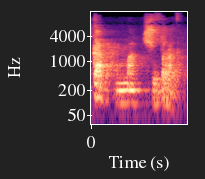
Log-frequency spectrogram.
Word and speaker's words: Kama Sutra: Au niveau de Sutra, ce n'est pas Sutra, mais c'est Sutra. Ce n'est pas non plus O-U, mais c'est U. Et ça se prononce Kama Sutra.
